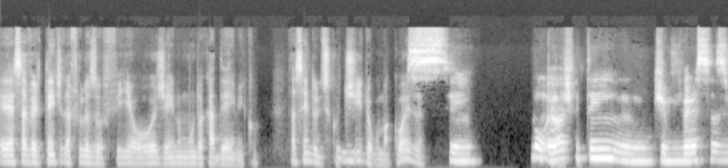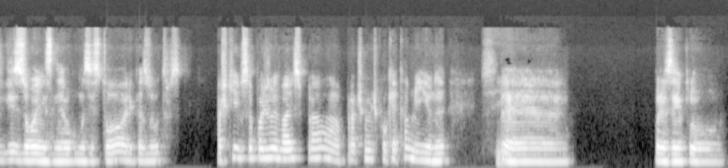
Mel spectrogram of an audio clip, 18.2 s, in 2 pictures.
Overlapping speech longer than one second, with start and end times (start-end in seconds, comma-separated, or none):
none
